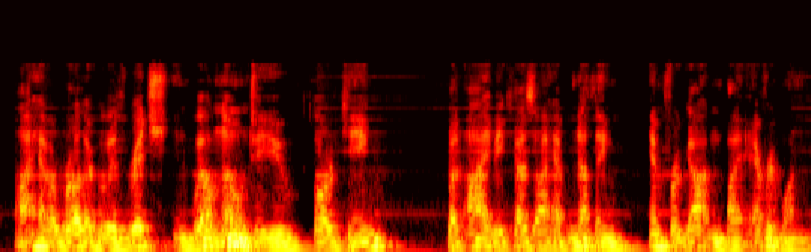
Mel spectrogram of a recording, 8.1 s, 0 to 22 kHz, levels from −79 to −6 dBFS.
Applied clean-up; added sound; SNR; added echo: neural separator model SepFormer DNS4.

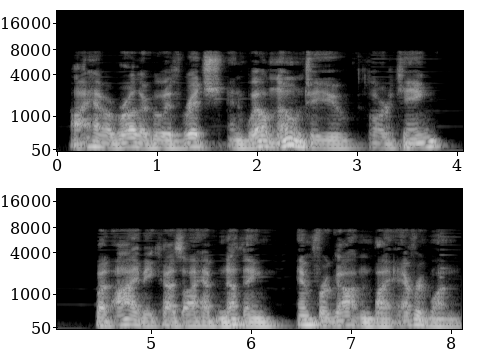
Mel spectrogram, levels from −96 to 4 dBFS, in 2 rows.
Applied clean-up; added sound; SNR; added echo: neural mask model DeepFilterNet 3.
